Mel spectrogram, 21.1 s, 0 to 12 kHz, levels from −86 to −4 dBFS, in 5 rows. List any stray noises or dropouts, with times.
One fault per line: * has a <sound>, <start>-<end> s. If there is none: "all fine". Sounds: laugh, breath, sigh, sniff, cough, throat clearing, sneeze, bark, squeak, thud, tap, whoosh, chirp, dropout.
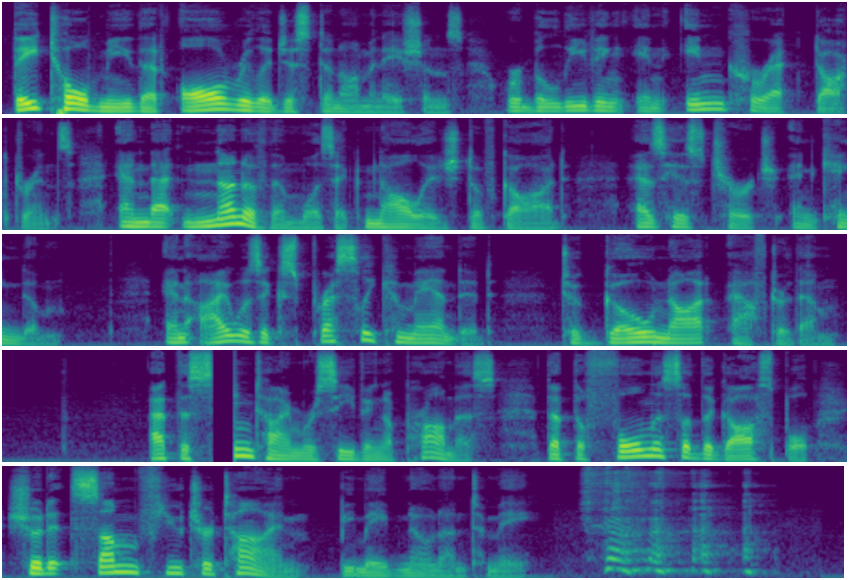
* has a dropout, 13.7-13.8 s
* has a laugh, 19.8-20.8 s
